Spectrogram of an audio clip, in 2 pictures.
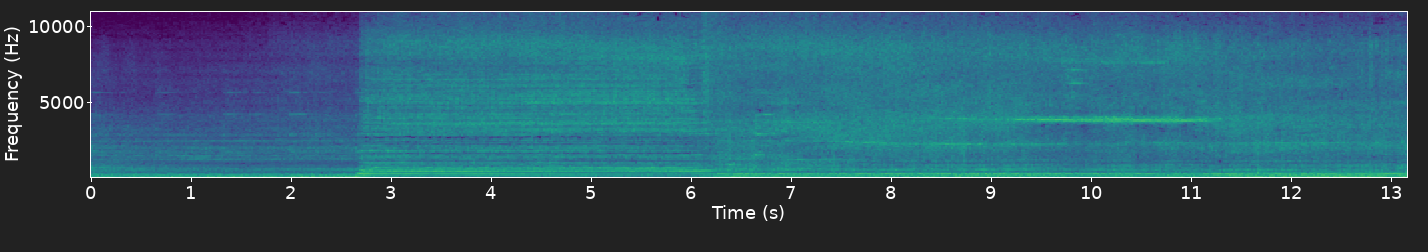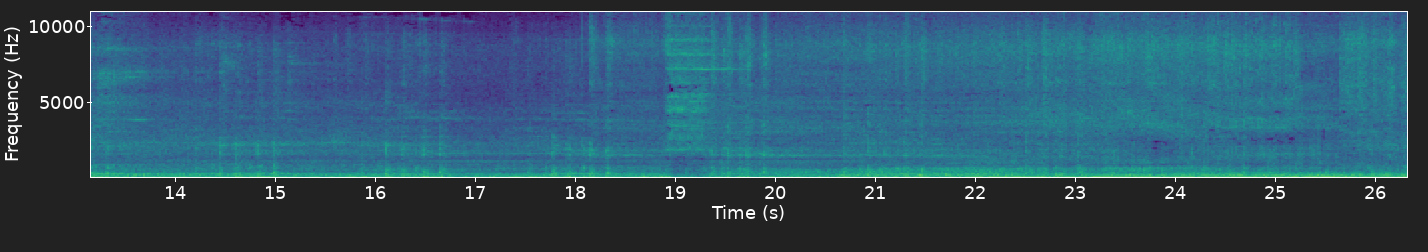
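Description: Diesel freight locomotive sounds one long horn blast a few seconds in as it reaches the grade crossing, then the train passes close by with its covered hopper cars rolling steadily over the rails. A brief high squeal is heard about ten seconds in.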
